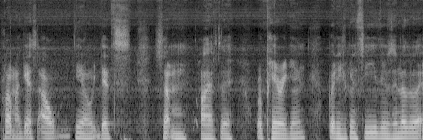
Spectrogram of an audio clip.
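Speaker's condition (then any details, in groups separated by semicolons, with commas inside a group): Cerebral palsy; diplegia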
